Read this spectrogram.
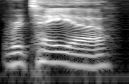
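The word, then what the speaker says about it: Rehtaeh: So, Retea, as you probably need to say her name a few times, because it took me a while. Retea. So, it's Heather spelled backwards, but you'll see it spelled out, but that's how it is.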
